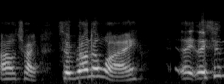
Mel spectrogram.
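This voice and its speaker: In a Northern Irish accent, a woman speaks with very wide pitch swings. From Northern Ireland. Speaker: esports podcast co-host. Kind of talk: casual esports podcast chat.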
